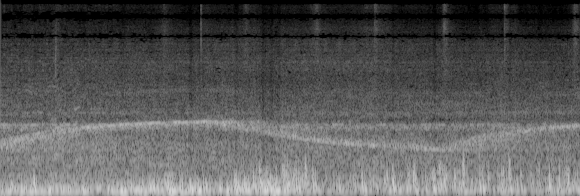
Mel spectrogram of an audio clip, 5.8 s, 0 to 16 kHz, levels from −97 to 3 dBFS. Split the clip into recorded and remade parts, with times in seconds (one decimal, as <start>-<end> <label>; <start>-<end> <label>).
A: 0.0-1.2 recorded; 1.2-5.8 remade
